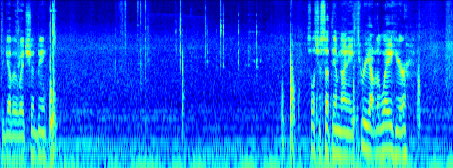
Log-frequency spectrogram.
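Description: Metal gun parts click as they are handled.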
